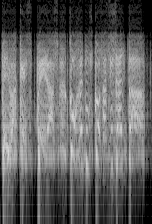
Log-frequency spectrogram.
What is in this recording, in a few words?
bailout, mood high, speech; War Thunder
